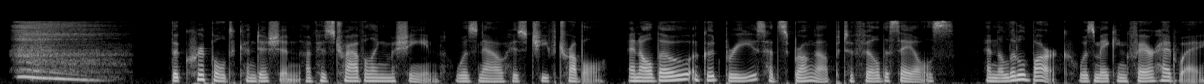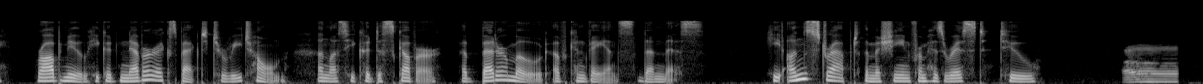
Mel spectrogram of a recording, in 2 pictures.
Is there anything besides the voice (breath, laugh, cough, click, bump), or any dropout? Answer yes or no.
yes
